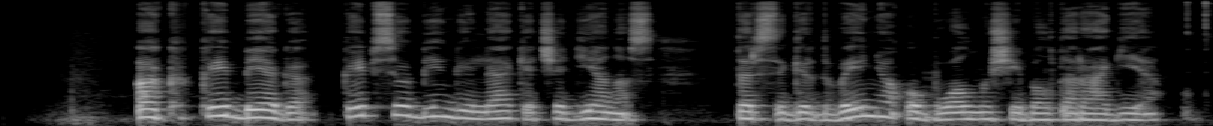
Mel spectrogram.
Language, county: Lithuanian, Vilnius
